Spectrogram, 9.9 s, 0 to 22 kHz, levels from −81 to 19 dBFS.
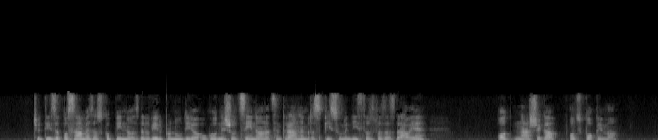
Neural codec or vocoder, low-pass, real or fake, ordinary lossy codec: codec, 16 kHz, 0.8 kbps, ZipCodec; 7.2 kHz; fake; AAC, 32 kbps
